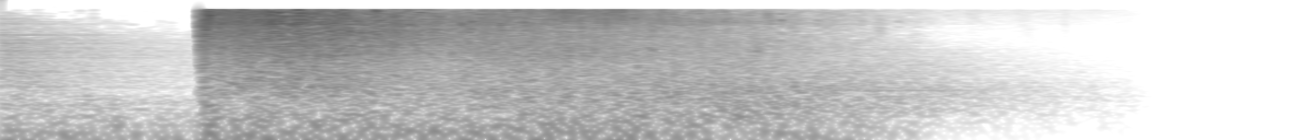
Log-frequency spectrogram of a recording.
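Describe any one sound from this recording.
A loud explosion booms and slowly rumbles away.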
